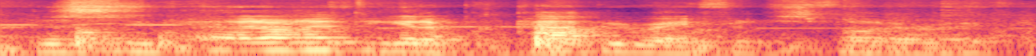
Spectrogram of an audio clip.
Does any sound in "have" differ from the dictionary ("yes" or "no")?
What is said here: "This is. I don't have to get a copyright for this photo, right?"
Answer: yes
